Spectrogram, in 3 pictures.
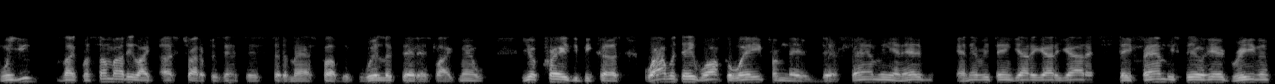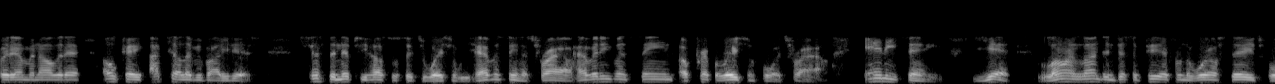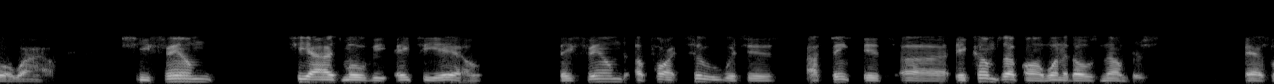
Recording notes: Late night Open Phones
